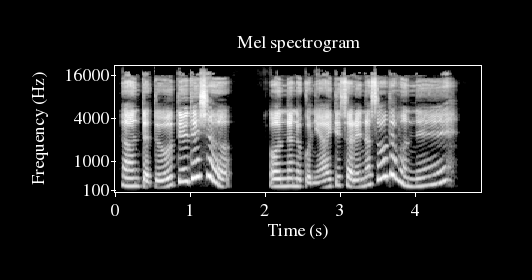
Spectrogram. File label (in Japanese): 女の子 台詞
